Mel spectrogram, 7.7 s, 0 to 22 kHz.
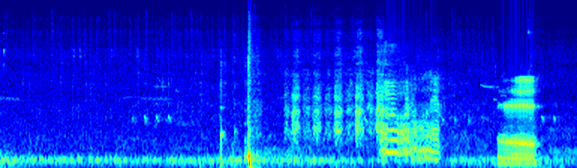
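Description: Dog panting from the dog mouth ability in the video game CHKN, a rapid rhythmic burst of breathy pants near 5 s and another around 7 s, fairly close and clear over a low steady game hum with a couple of sharp clicks earlier.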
